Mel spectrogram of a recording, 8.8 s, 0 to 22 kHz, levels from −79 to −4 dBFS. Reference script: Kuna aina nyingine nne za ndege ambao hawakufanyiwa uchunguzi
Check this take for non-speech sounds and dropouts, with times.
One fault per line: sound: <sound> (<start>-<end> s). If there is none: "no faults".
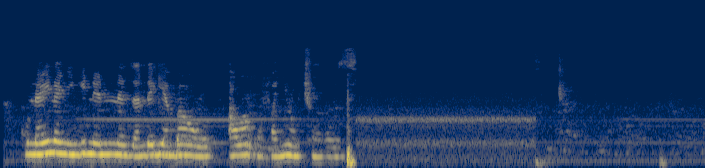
no faults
